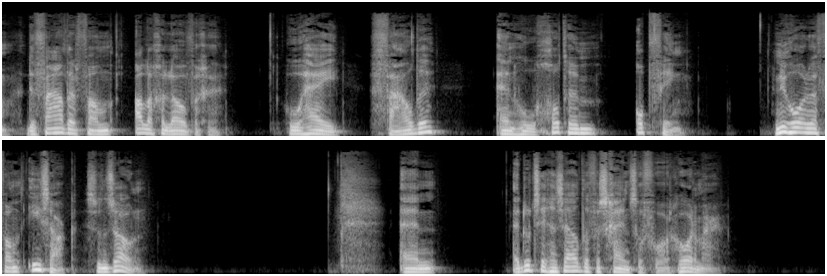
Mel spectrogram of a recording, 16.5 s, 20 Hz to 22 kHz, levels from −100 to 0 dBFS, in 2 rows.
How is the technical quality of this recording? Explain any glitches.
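The recording has no audible glitches. There is nothing to explain, since the speech runs without any interruption or disturbance a listener would notice.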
